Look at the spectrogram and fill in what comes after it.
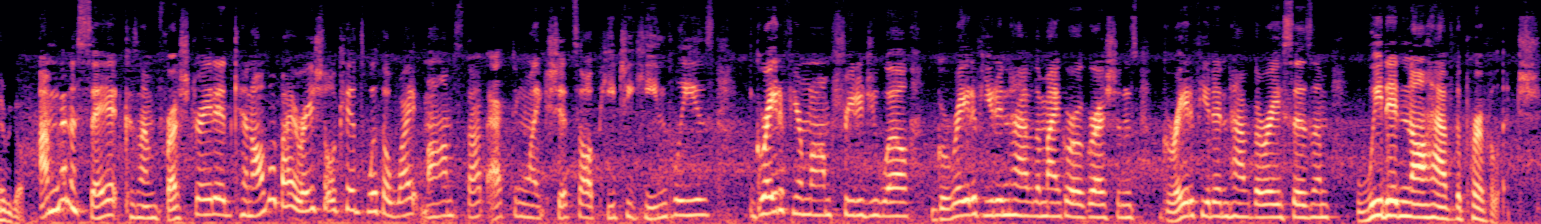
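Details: Adult woman speaking; normal speech.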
